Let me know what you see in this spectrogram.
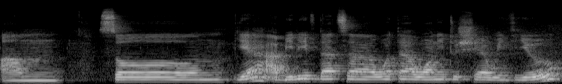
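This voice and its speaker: A man speaks with fairly low pitch. Audible room echo surrounds his voice. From Republic of Congo. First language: not English. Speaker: dance artist and choreographer. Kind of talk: educational talk. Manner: halting, many fillers.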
